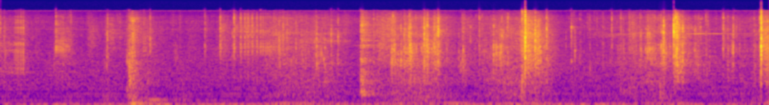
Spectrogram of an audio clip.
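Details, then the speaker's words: Revo RC truck rolled by hand on a table, all four tires down, after losing drive power: irregular sharp clicks in bursts from somewhere up front in the drivetrain; owner suspects a bad gear, not confirmed. "that clicking sound? It's coming from the front somewhere. It's coming from up in the front somewhere. I'm assuming one of the gears is bad."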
